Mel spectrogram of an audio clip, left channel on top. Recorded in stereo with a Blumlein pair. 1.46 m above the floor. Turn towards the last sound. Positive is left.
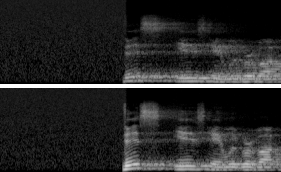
turn(degrees=-25)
